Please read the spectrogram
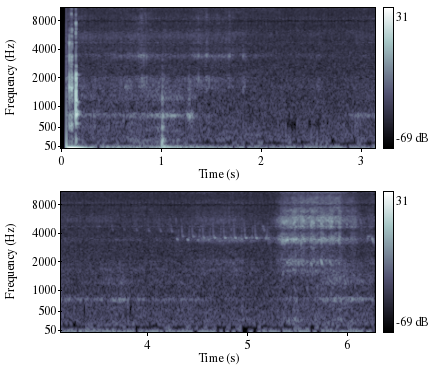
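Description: Small electric motor and gearbox of a radio-controlled rock crawler whining as it creeps over rock, growing louder shortly before the end. A sharp click comes at the very start, and a lighter knock about a second in.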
